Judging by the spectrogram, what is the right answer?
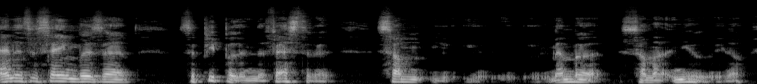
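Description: In a very clean recording with a silent background, a man at medium pitch talks fairly slowly with vocal fry, very wide pitch swings and big swings in loudness. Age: 70s. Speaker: yoga festival organizer and musician. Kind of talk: interview. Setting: live at a festival. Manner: halting.

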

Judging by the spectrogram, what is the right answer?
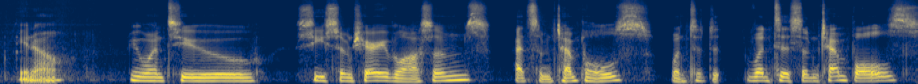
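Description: Very deep and low in pitch, a woman speaks at a fairly slow pace with an American accent and fairly even intonation. The recording is very clean, with a silent background. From United States. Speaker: podcast co-host. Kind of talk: casual chat.

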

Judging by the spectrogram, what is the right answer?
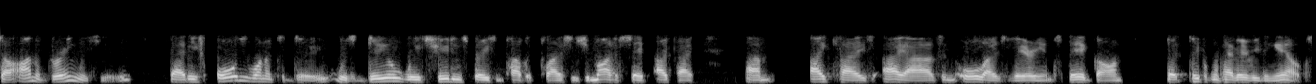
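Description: A man speaks at a medium pitch with an Australian accent. His pace is moderate and his intonation lively. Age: 50s. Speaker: professor and archbishop, author. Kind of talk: interview. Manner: measured.

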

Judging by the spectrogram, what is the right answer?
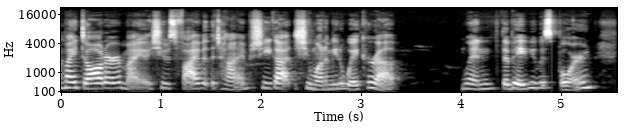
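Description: The speaker uses a normal speaking voice at a moderate pace, with fairly even intonation. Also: woman. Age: 20s. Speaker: mother telling her birth story. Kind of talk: interview testimony.

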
